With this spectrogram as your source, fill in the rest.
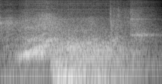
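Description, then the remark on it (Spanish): The rocket engines of a small, fast courier craft howl at takeoff: a rising whine swells into a loud, deep, sustained rumbling roar that fills the scene, continuous, with no one speaking. “no hay más conversación cuando los cohetes empiezan a aullar.”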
